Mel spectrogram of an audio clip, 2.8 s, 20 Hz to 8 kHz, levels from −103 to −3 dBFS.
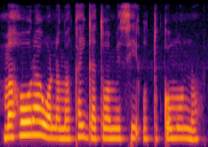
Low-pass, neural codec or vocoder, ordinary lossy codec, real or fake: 7.2 kHz; none; none; real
